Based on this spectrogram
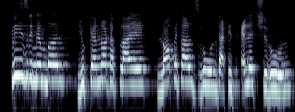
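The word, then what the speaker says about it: L'Hôpital: remember you cannot apply lopital's rule that is LH rule or L Hospital's rule this is how students pronounce it in cbse exam you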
